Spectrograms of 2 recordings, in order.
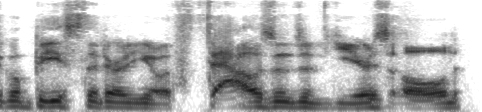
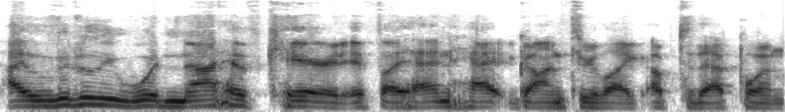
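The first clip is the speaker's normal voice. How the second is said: ordinary delivery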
